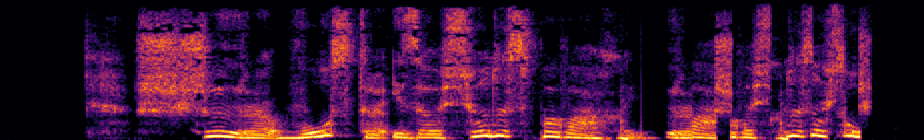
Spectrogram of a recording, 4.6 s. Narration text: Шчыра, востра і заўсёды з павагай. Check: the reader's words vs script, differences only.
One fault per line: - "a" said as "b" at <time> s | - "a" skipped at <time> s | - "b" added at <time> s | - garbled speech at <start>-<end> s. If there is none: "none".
- garbled speech at 3.3-4.4 s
